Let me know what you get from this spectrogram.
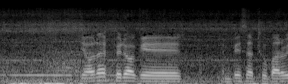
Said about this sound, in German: Ein dicker blauer Plastikschlauch ist mit dem Stiel verbunden und mündet in die brummende Pumpe.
